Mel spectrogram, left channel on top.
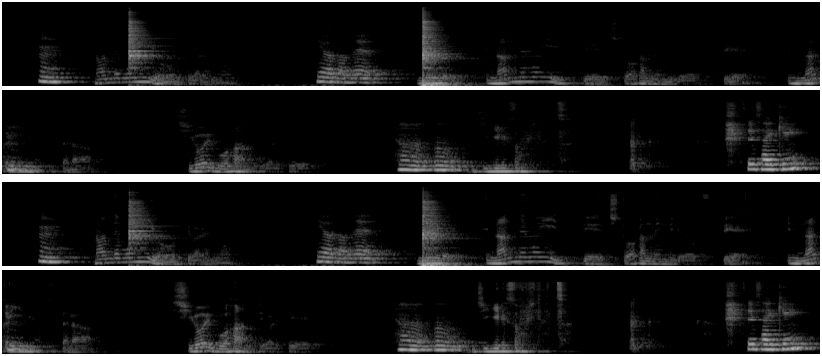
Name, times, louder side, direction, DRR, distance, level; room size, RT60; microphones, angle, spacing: voice 1, 0.4-0.7 3.1-3.7 8.2-8.4 12.1-12.8 15.4-16.2, equal, 5° right, 3 dB, 1.1 m, -32 dB
voice 2, 0.9-2.3 4.1-7.5 7.9-9.1 9.9-11.3 12.8-13.9 15.2-15.3, equal, 70° right, 11 dB, 0.7 m, -42 dB
sound 1, 1.3-1.8 3.0-3.2 4.2-4.7 5.6-5.9, left 1 dB, 15° left, 1.6 m, -34 dB
8.0 x 6.1 x 4.4 m, 0.81 s
head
